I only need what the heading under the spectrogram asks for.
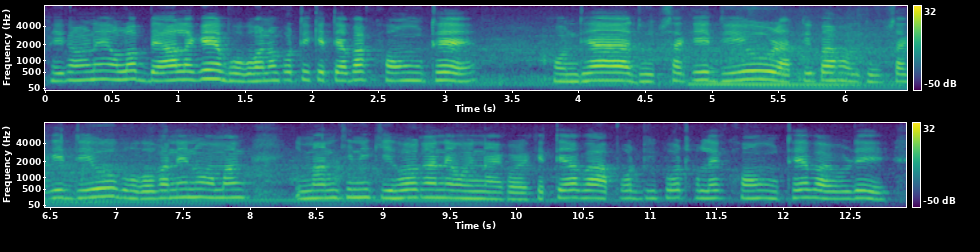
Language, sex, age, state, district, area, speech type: Assamese, female, 45-60, Assam, Golaghat, urban, spontaneous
